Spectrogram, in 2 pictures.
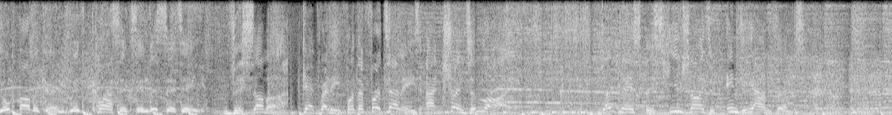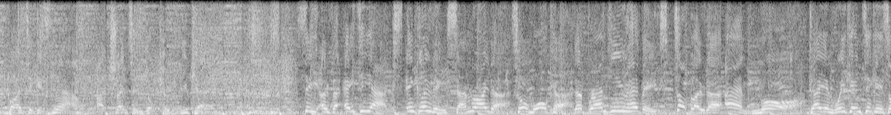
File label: festivals event commercials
